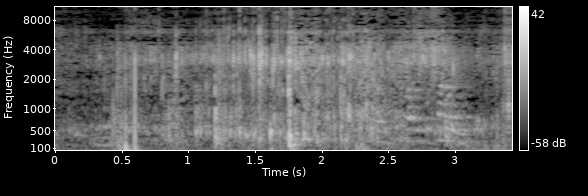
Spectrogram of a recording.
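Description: Water splashes and trickles as it pours for garden watering, with soft gushing sounds close by and faint voices in the background.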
